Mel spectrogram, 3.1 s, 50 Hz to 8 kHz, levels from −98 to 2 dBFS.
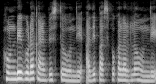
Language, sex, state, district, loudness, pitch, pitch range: Telugu, female, Telangana, Hyderabad, -17 LUFS, 195 Hz, 180-215 Hz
